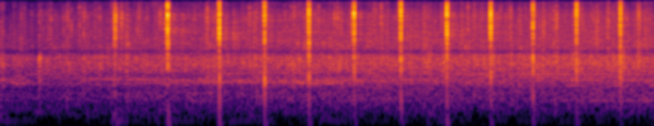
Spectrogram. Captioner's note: audience applauds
